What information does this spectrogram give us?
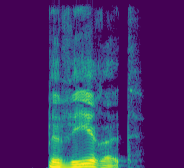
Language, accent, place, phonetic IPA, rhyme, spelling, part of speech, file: German, Germany, Berlin, [bəˈveːʁət], -eːʁət, bewehret, verb, De-bewehret.ogg
- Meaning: second-person plural subjunctive I of bewehren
